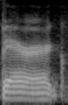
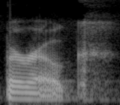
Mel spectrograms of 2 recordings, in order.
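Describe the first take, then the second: First: The name sounds like the word barrack. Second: The name sounds like the word baroque. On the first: This is how the speaker always said it. The speaker calls it wrong. "I always said Barrack" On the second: This is how it is supposed to be said. The speaker calls it right. "I think it's supposed to sound like um, ba- Baroque"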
